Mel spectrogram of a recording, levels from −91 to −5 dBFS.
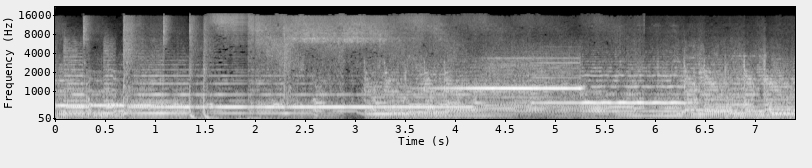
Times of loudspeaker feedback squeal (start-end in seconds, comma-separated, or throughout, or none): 3.52-5.35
